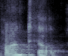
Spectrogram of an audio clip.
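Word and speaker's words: P'ntl: our planet is called and he spelled it p apostrophe n t l and he said the apostrophe was what they considered a lip flap i said what's a lip flap he said that's a lip flap it's a ponte i said ponte he said we are the ponte i said you're the ponte from pontel and he indicated that that was correct that began otterized journey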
